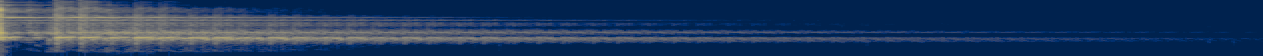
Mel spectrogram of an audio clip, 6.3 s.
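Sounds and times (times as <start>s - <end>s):
dub percussion hit: 0.0s - 2.9s.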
